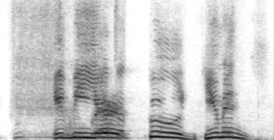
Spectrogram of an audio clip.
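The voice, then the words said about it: Goblin-like monster voice. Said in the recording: “that weird goblin in the side ... That's what my voice is suited for, like random monsters.”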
